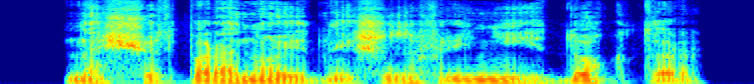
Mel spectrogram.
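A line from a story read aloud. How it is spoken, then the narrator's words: Quiet mutter. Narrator (Russian): негромко пробормотала Маша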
